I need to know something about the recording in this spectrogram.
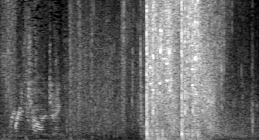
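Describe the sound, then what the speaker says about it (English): Video game shootout gunfire bursts in at once: rapid, loud volleys of shots follow a quieter stretch, with a second sharp burst shortly after and speech-like game sounds mixed in. "Taking fire. Shooting."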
